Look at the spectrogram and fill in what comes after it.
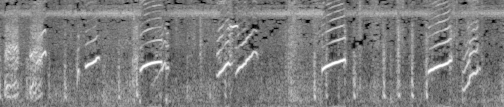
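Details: Monkey calling: a few squealing notes, then short upward-sweeping whistled calls with overtones at irregular intervals, with a continuous high-pitched hiss behind.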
